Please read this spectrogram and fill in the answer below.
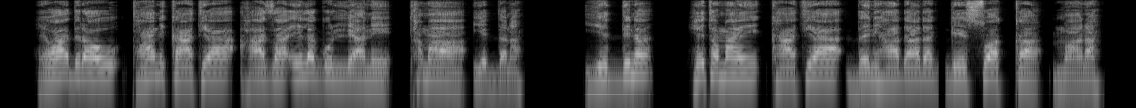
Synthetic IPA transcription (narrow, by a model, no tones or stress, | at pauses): hɛwaːd̪ɪɾɐwt̪aːnɪkaːt̪ɪjaːɦaːzaːʔeːlɐɡɔlːɪjaːnɛt̪ʰɐmaːjɛd̪ːɐnɐ | jɛd̪ːɪnɐ | hɛt̪ɐmɐjkaːt̪ɪjaːbɛnɪɦaːd̪aːd̪ɐɡe̞ːsːʊwaːkːɐmaːnɐ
